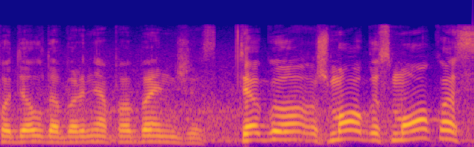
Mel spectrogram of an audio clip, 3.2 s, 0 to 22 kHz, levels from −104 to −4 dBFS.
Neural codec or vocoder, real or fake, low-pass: none; real; 10.8 kHz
